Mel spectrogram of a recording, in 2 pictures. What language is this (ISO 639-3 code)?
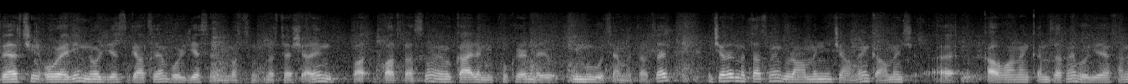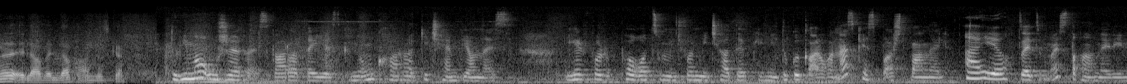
ron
